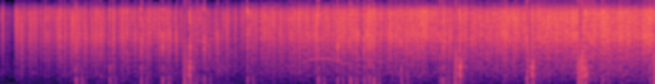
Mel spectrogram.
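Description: Fireworks going off: a rapid, irregular run of sharp pops and bangs over a crackling hiss that grows denser and louder as several shots rise and burst into crackling stars.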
